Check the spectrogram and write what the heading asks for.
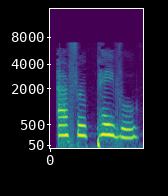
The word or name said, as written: afropavo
